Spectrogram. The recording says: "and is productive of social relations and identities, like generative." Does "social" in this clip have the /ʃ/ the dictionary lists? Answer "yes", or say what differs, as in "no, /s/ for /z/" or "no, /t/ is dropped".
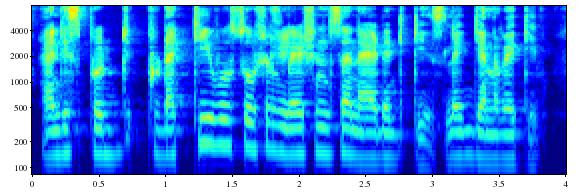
yes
